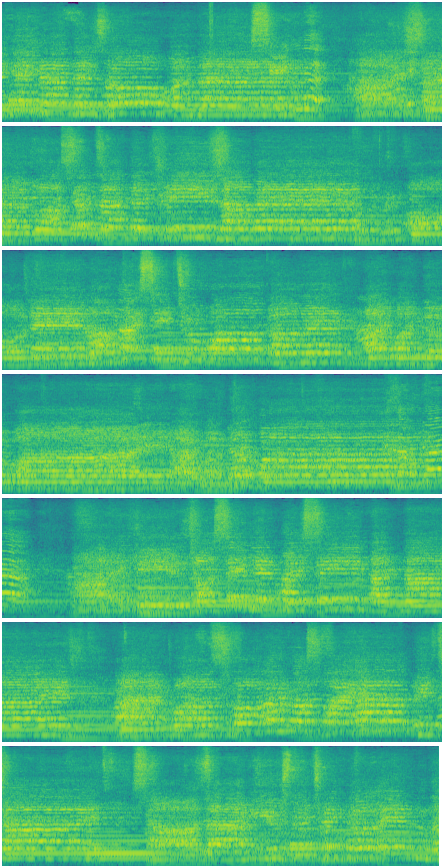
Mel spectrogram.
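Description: Male voice choir singing in full, loud and sustained, with two brief breaks between phrases, about three seconds in and again about eighteen seconds in.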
